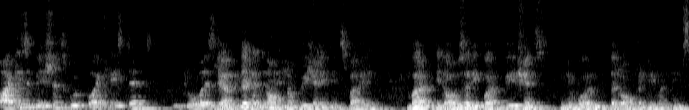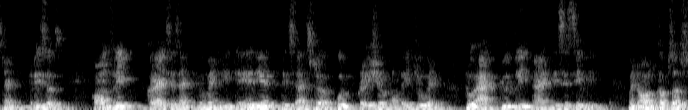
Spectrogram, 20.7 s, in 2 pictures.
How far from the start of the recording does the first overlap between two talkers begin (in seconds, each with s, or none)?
3.2 s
